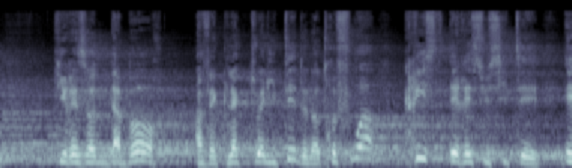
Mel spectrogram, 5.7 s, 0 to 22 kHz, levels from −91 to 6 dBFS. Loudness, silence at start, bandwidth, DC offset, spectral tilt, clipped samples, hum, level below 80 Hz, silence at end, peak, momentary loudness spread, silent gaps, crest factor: -18 LUFS; 0 s; 16.5 kHz; under 0.1%; -6.5 dB/octave; under 0.1%; none; -58 dBFS; 0 s; 0 dBFS; 10 LU; none; 16 dB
